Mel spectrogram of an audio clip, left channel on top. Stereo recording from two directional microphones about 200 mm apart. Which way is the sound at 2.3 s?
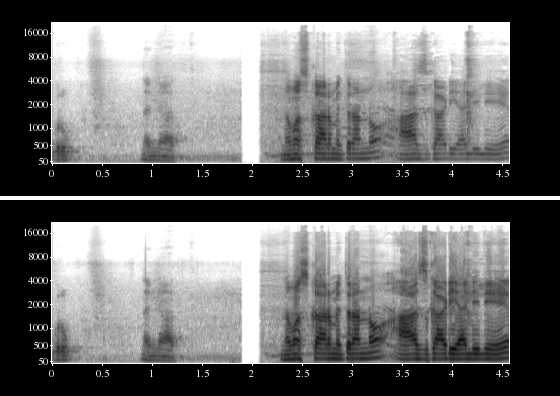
25° right (ahead or behind).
